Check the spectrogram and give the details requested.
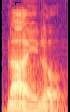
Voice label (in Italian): "nailo", crespinese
